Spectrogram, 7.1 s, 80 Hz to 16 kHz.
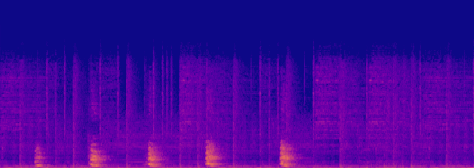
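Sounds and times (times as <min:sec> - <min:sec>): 
dog barking: 0:00.5 - 0:03.5, 0:04.2 - 0:04.6.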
